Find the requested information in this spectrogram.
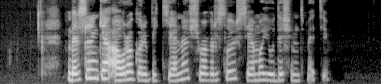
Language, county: Lithuanian, Utena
